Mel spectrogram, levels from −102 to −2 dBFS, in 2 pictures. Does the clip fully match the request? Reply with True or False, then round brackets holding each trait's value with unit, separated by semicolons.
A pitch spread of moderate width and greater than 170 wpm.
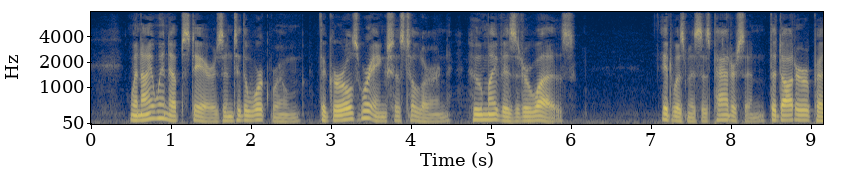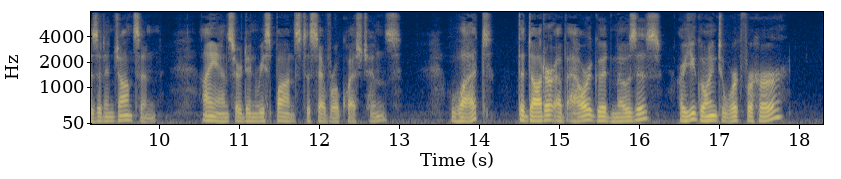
False (3.9 semitones; 160 wpm)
